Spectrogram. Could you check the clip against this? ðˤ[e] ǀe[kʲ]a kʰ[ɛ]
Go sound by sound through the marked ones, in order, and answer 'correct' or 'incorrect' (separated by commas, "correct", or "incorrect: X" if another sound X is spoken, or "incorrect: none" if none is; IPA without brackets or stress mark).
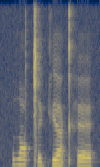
correct, correct, correct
